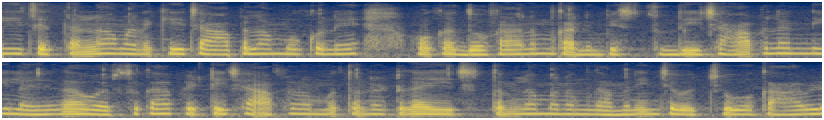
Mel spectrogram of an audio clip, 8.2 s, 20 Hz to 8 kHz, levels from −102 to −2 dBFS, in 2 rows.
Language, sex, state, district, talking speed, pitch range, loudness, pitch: Telugu, female, Telangana, Nalgonda, 155 wpm, 225-255 Hz, -17 LUFS, 245 Hz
